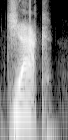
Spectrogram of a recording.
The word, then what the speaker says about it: Jack: Fucking commanded that stage with Zach. I can't believe I said his name wrong. So stupid. Jack Zabinski. I flipped my letters around.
